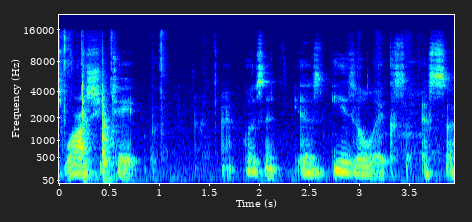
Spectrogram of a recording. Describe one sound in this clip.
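Sticky tape crinkles as fingers press it down.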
